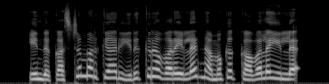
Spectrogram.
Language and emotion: Tamil, happy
